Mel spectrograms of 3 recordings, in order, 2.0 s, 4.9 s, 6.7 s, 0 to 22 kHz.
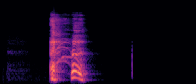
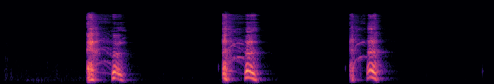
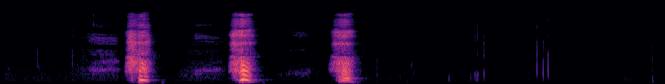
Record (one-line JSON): {"cough_length": "2.0 s", "cough_amplitude": 29314, "cough_signal_mean_std_ratio": 0.27, "three_cough_length": "4.9 s", "three_cough_amplitude": 24312, "three_cough_signal_mean_std_ratio": 0.26, "exhalation_length": "6.7 s", "exhalation_amplitude": 30142, "exhalation_signal_mean_std_ratio": 0.2, "survey_phase": "beta (2021-08-13 to 2022-03-07)", "age": "45-64", "gender": "Female", "wearing_mask": "No", "symptom_none": true, "smoker_status": "Ex-smoker", "respiratory_condition_asthma": false, "respiratory_condition_other": false, "recruitment_source": "REACT", "submission_delay": "1 day", "covid_test_result": "Negative", "covid_test_method": "RT-qPCR", "influenza_a_test_result": "Negative", "influenza_b_test_result": "Negative"}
